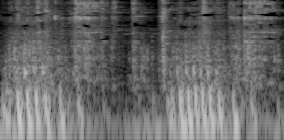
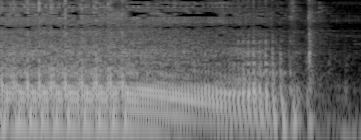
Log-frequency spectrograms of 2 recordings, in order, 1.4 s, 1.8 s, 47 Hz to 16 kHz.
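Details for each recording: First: Vintage Pioneer P41 66cc two-stroke chainsaw after a carburetor kit rebuild pops in uneven bursts at low idle, catching and running on its own; jets still to be tuned, but it is a runner. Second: Vintage Pioneer P41 66cc chainsaw after carb rebuild: revs up, then pitch sags and breaks up at full throttle instead of screaming clean; bogging, suspected lean mixture.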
